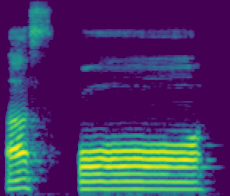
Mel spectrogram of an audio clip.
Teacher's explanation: قاف یہ حروف مستعلیہ میں سے ہے، اس کو پور یعنی موٹا پڑھیں گے، آگے الف مدہ ہو رہا ہے اور قاف کو ہم ایک الف تک کھینچ کر پڑھیں گے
